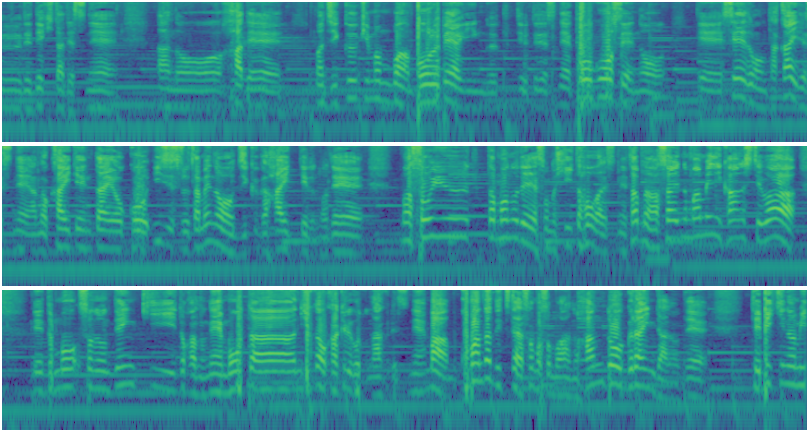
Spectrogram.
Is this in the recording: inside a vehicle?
yes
